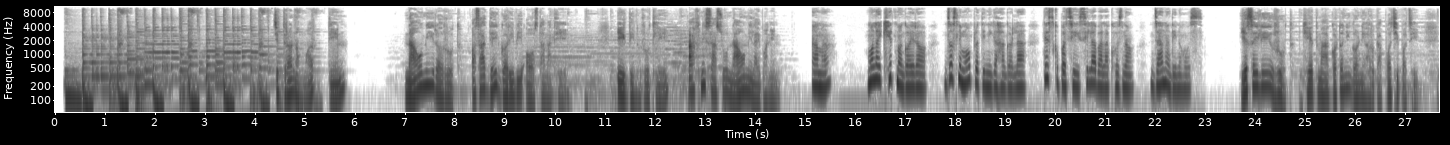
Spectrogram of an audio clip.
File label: servants of god nepali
